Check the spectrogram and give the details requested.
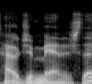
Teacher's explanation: how did you becomes how'd ya with a J sound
